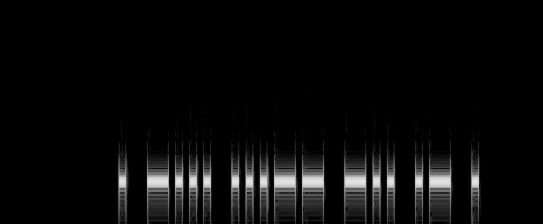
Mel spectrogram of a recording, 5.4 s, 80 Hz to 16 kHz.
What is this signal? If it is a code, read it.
Morse code, heard as a keyed tone, about 17 wpm, 700 Hz. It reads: EB3DAE
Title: DXCC-100 Call Signs - 6 Characters - Repeated 3x - 17wpm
